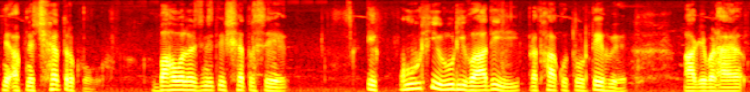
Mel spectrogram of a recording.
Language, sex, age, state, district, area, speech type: Hindi, male, 30-45, Bihar, Muzaffarpur, rural, spontaneous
